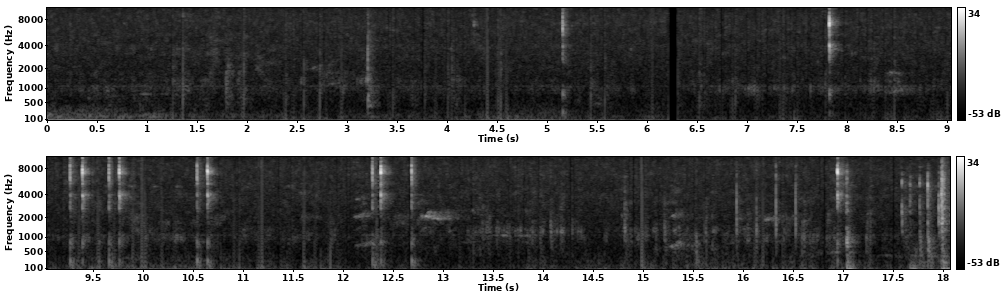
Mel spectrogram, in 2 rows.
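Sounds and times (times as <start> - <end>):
steady low hum: 0.0 - 17.9
computer mouse clicks: 5.1 - 5.3, 7.8 - 8.0, 9.2 - 10.8, 12.2 - 13.0, 15.8 - 18.0.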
